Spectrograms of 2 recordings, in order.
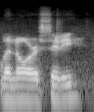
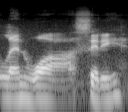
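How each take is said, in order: First: Lenoir is pronounced the English way. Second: Lenoir is pronounced the French way. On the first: The speaker calls it right. "But it's Lenoir City" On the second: The speaker calls it wrong. "so I thought it was French"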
